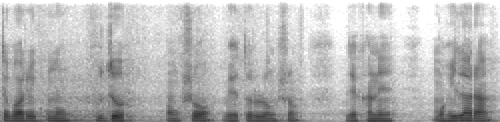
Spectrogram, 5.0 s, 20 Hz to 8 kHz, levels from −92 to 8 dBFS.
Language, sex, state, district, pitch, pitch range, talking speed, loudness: Bengali, male, Tripura, West Tripura, 135 Hz, 135-140 Hz, 95 wpm, -19 LUFS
